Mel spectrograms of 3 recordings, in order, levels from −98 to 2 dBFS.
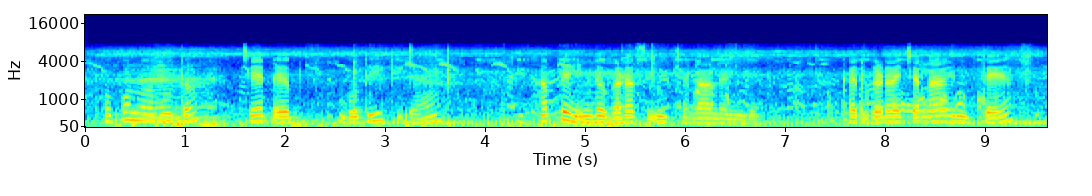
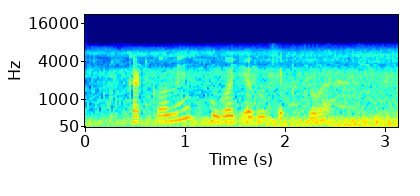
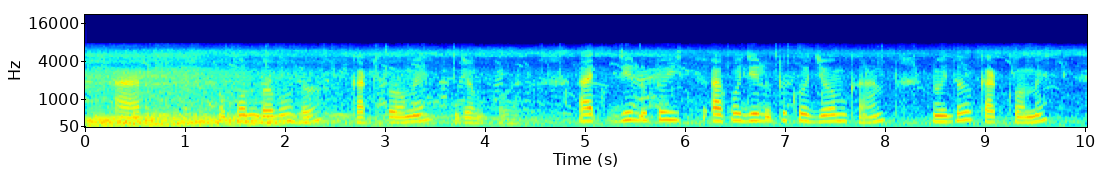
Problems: constant background noise, continuous background conversations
